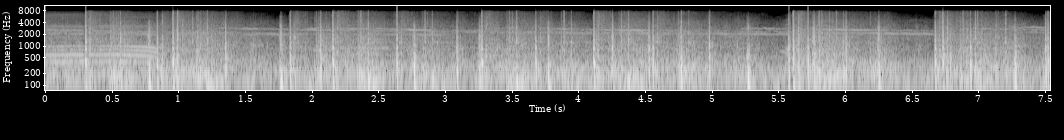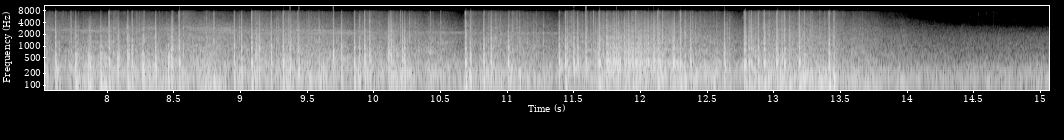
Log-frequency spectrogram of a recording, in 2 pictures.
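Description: Fireworks display: aerial shells bursting in a rapid, continuous barrage with dense crackling, loudest near the end, then dying away about fourteen seconds in.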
